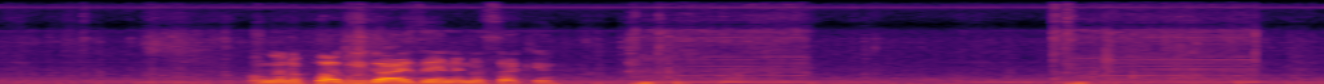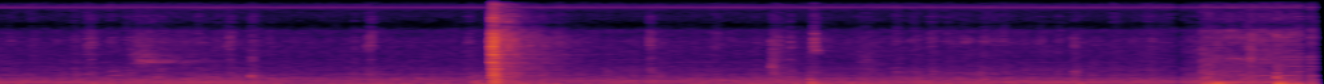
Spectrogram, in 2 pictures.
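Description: A labelling machine hums and whirs steadily.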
